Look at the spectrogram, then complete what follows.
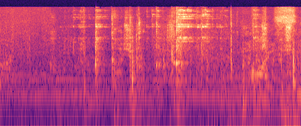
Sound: door clicks; keys jingle

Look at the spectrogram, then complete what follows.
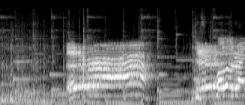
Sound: grunting

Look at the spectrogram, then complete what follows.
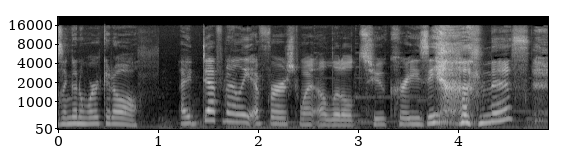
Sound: laughs

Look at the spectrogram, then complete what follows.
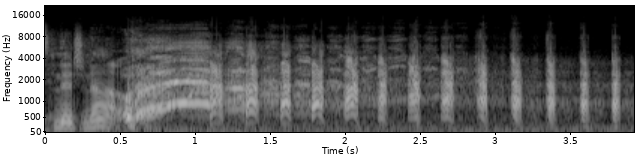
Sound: laughing

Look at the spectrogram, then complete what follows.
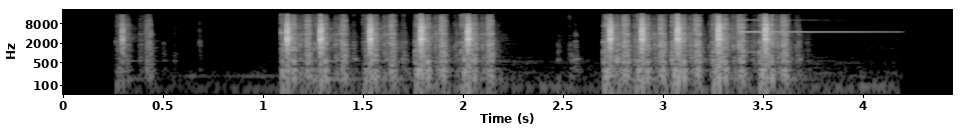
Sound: typewriter sounds

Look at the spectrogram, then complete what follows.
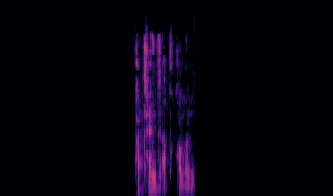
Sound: fast Pronunciation

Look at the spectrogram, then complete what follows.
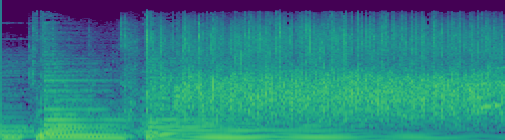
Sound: applause

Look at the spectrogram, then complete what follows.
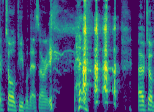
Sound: laughing

